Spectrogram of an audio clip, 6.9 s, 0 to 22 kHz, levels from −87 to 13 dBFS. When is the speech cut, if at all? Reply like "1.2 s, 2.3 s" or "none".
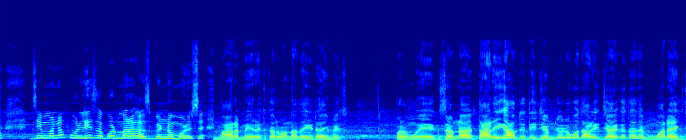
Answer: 2.1 s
